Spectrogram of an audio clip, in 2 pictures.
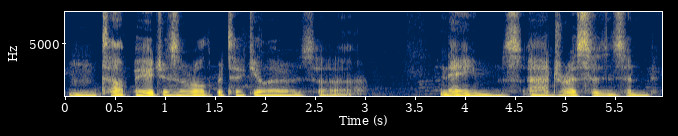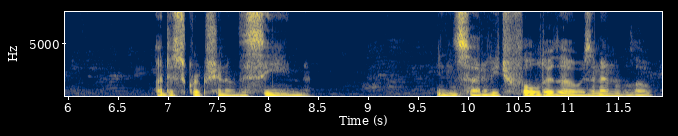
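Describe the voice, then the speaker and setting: A man playing a calm, courteous incubus professor and investigator in an intimate audio roleplay, speaking considerately with careful pauses. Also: lowish voice. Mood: cautioning. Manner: measured, considerate, hesitant pauses. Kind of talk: scripted audio roleplay, intimate one-sided conversation.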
